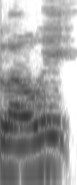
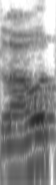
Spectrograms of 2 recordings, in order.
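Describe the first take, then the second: First: The word ends with an 'i' sound. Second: The word ends with a 't' sound. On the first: This is the Minang way of saying it. "jadi ui" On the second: This is the standard Indonesian form. "kalau ut"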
